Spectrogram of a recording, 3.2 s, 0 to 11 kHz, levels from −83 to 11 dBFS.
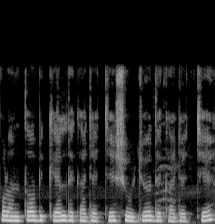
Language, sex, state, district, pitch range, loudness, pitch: Bengali, female, Assam, Hailakandi, 185-205 Hz, -14 LUFS, 195 Hz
